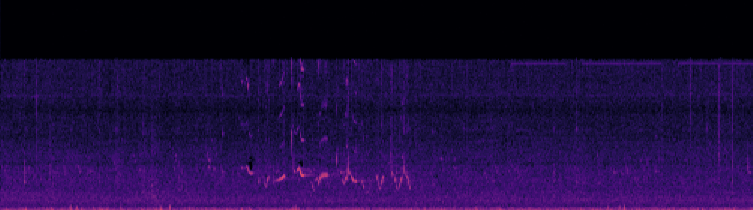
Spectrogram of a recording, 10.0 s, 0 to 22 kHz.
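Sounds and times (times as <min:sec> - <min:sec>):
small bird chirping: 0:02.4 - 0:05.6.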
